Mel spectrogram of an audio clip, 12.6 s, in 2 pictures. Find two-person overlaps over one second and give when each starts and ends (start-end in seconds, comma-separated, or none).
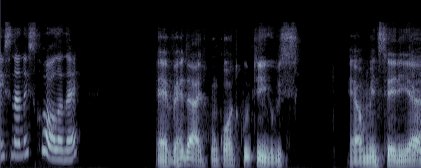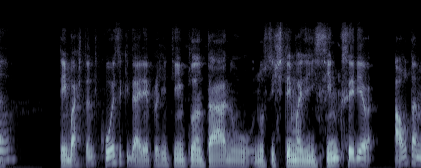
none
